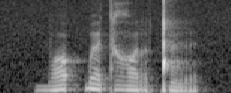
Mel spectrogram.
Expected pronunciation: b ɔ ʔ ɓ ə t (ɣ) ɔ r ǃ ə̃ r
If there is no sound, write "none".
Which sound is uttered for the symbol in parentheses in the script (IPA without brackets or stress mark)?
ɣ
